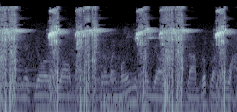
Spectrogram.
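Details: Cuckooshrike calling its flock: about six loud, raspy screeches within five seconds, some paired closely. Soft, buzzy, wavering notes from other birds are audible between them.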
